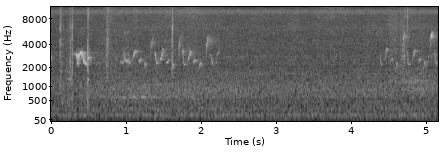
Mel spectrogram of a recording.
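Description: Small birds chirping in short, repeated notes, thickest early on and again near the end, over a steady low hum of outdoor background noise. A couple of light clicks about half a second in.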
